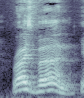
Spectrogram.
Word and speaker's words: Rose Byrne: Rose Byrne, you familiar with her? – Yes.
